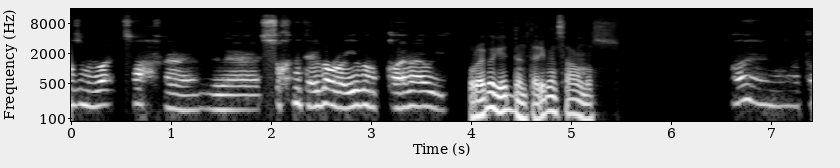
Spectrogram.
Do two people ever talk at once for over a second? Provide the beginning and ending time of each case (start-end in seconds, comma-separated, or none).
none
